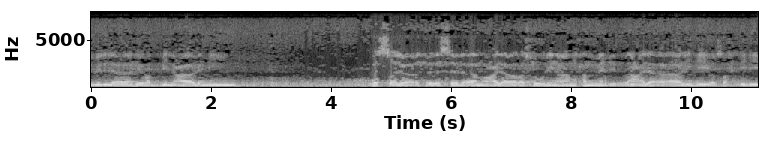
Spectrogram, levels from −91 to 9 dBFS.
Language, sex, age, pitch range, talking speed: Turkish, male, 50-69, 110-135 Hz, 60 wpm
